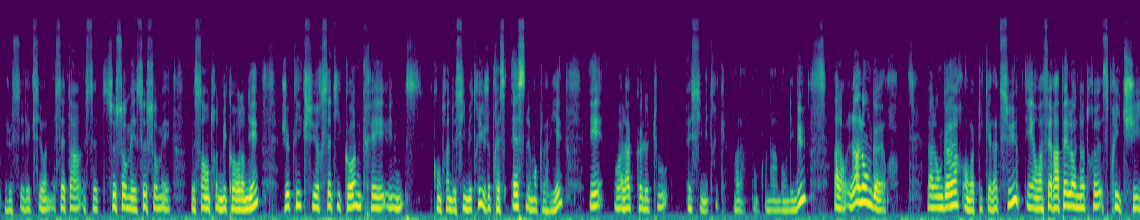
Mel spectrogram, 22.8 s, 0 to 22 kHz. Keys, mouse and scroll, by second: 1.0 click, 2.6 click, 4.0 click, 10.1 s, 13.7-16.0 drag, 17.0 click, 19.7-22.8 drag.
